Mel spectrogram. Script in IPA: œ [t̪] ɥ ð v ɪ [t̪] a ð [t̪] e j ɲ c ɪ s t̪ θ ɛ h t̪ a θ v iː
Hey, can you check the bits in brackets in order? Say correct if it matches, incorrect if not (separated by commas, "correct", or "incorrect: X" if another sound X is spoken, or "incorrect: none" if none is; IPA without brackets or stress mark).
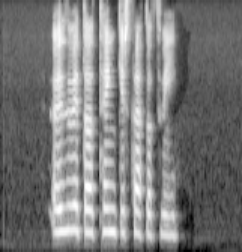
incorrect: none, correct, incorrect: t̪ʰ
